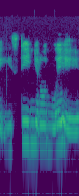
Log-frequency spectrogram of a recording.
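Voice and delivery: plain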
